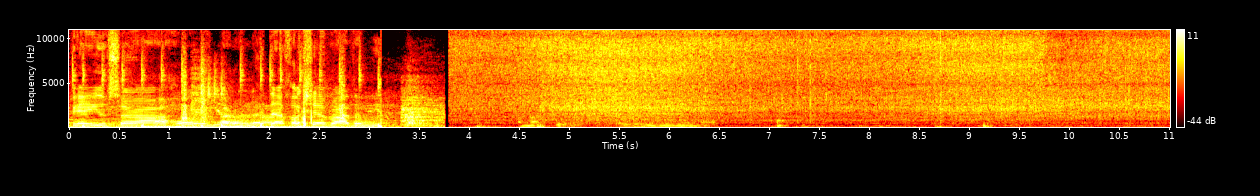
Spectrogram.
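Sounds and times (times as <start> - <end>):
meat sizzling in a frying pan: 3.8 - 11.0.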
